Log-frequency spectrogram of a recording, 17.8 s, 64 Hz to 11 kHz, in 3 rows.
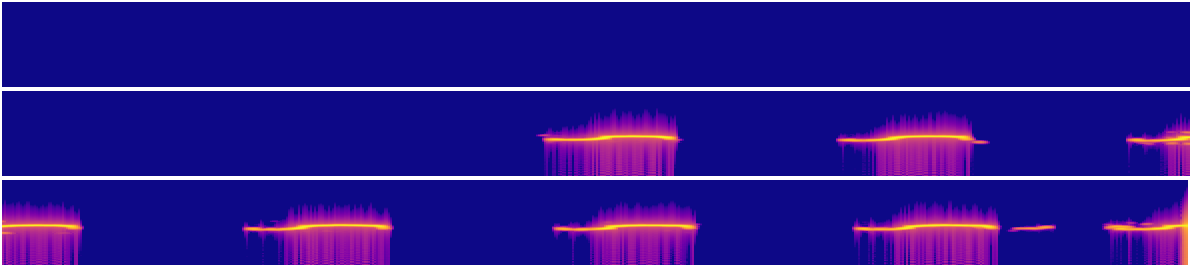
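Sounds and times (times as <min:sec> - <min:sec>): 
common ground dove cooing in Arizona: 0:08.7 - 0:09.4, 0:10.2 - 0:10.9, 0:11.6 - 0:12.3, 0:13.1 - 0:13.9, 0:14.7 - 0:15.4, 0:16.2 - 0:17.8.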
